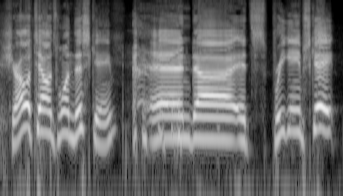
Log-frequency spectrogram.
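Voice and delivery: pumped up, ready to go; excited. Real, not acted. Recalling pregame rink excitement.

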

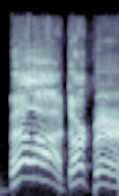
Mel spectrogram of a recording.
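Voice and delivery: high, loud call-out in mock slang; mock neighbor slang. Host imitating neighbors yelling slang, hammed-up high call. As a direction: holler it like a made-up neighbor. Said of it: "They'll start using slang like".

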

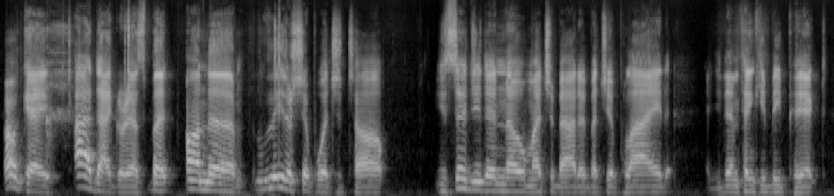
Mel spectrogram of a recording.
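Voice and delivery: ordinary talk, nothing marked

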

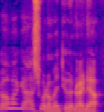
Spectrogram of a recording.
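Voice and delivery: stunned disbelief. Retold or imitated. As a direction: gasp it quietly to yourself in disbelief. Overwhelmed inner reaction.

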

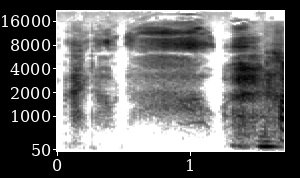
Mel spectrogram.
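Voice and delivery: imitated whimper, drawn out and voiceless; mock-crying, breath-only wail; retold tearful panic. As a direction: whisper it slowly like a helpless sob.

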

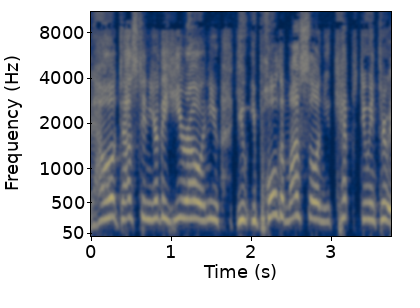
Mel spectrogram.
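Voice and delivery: retold high-pitched gushing praise; gushing interviewer. Interviewer to the injured hero kicker, gushing. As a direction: imitate an excited interviewer, pitched well up.

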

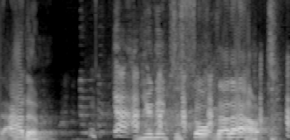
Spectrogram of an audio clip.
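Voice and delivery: laughing. Retold or imitated. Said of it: "and I said".

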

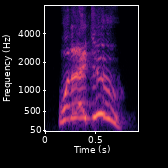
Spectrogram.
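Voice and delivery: very high, loud panicked squeal; comic falsetto wail of panic; mock panic. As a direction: act out a man's helpless alarm. Acts out a man's panic.

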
